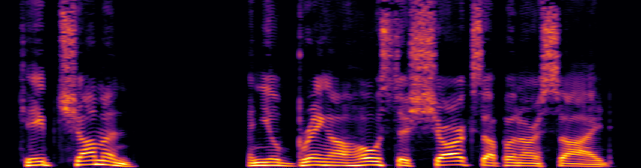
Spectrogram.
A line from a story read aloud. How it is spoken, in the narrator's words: Bonnie Charlie called out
